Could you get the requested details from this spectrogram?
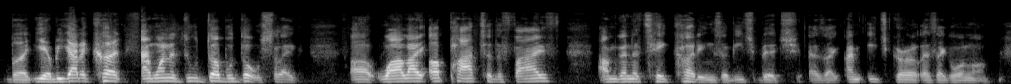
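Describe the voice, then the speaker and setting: A moderate pace in a New Jersey accent, ordinary pitch variation, and a dry, close sound with no echo. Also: man, medium pitch for a man. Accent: New Jersey American. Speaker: home cannabis grower. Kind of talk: casual chat. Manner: casual, profane.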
